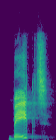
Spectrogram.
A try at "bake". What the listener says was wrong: we said baked with a D. There's no D.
